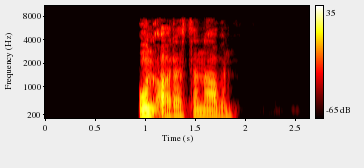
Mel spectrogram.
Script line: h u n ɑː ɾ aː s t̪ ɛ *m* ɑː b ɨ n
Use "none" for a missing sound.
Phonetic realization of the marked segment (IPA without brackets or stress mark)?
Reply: n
